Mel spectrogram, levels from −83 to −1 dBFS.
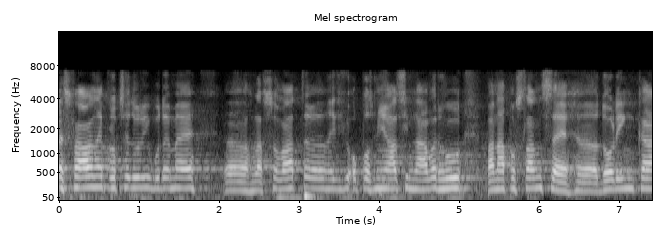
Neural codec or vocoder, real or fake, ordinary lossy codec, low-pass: codec, 16 kHz, 6 kbps, DAC; fake; AAC, 96 kbps; 7.2 kHz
